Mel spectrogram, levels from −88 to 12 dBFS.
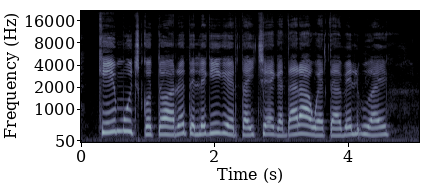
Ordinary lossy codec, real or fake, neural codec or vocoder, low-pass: none; real; none; none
